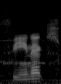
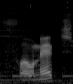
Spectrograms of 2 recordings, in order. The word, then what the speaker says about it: Phoenix: I always pronounced it phonix because though because I was always taught you know sound out the words the way they're spelled and that word I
